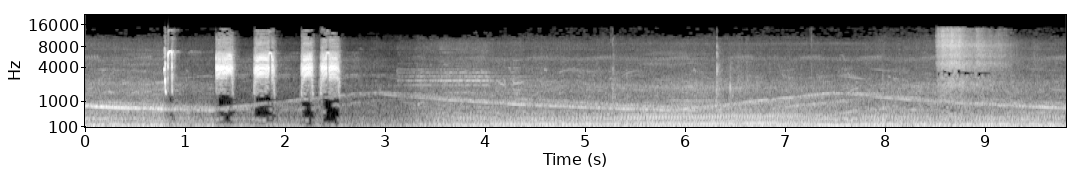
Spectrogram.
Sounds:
francolin calling

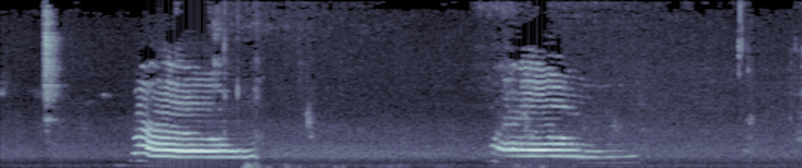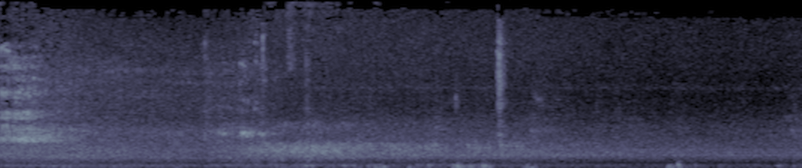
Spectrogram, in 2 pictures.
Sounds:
cat meowing

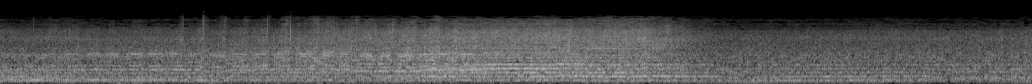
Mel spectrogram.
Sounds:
boat
motorboat
sailing ship
vehicle
speedboat

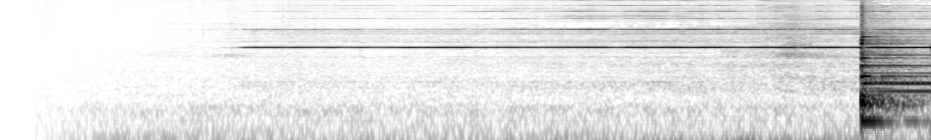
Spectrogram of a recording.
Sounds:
guitar
plucked string instrument
music
musical instrument
cello
bowed string instrument

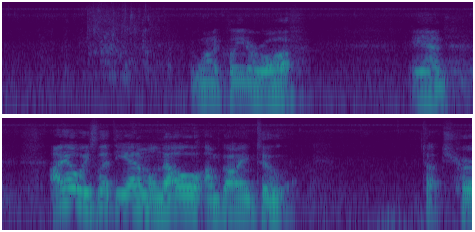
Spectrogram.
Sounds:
speech

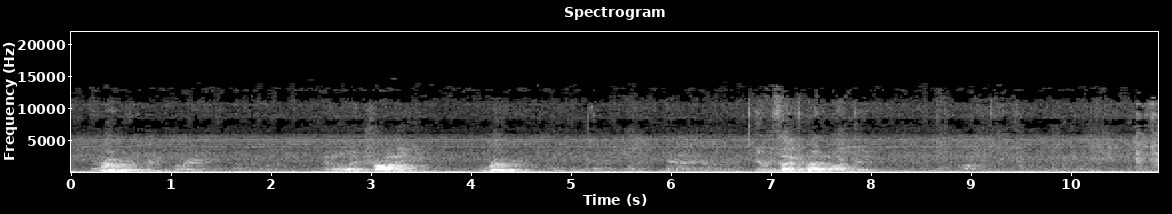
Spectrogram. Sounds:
speech

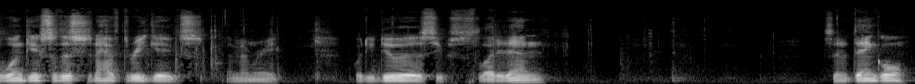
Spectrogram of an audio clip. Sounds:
speech
inside a small room

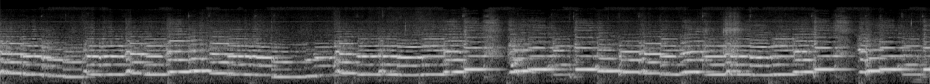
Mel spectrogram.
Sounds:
music

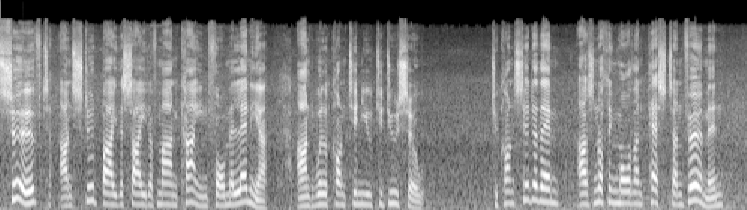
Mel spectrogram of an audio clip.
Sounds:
speech

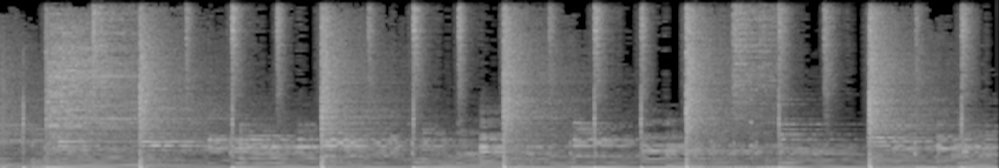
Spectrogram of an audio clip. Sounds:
music

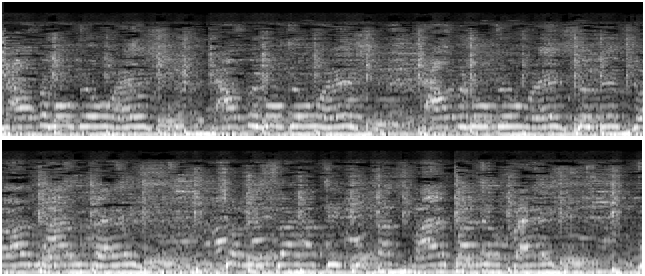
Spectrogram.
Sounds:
speech
music

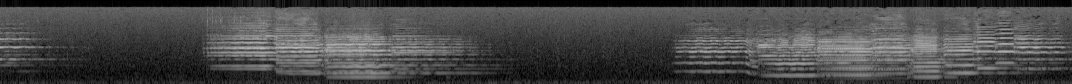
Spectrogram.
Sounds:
musical instrument
music
violin

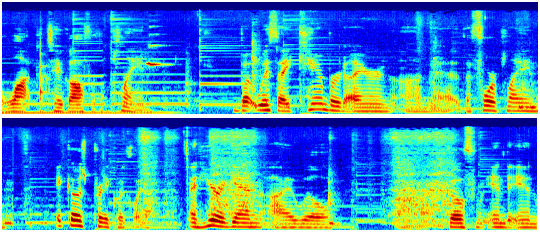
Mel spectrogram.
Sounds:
planing timber

